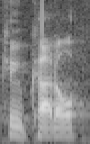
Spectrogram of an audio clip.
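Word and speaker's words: kubectl: the cube CTL command some people pronounce it coop cuddle which I find of noxious no offense a few guys pronounce it that way so I just say coop CTL they run a scheduler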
